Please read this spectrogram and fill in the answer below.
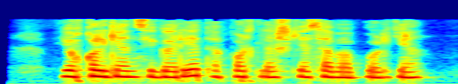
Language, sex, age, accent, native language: Uzbek, female, 18-24, Sirdaryo, Uzbek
